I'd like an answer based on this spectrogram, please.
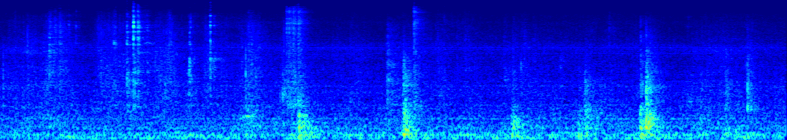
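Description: Scattered light clicks and knocks of craft materials and tools being handled, with a few sharper taps, over a steady low room hum.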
